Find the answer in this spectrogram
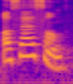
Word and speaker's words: ASELSAN: Aselsan diye okuyabiliyorum bunu. Askeri elektronik sanayi tabii ki bu. Ama bunu bilmene gerek yok. Kuruluşu da birazcık farklı çünkü. Aselsan diye okuyabiliyorsam ASELSAN dememe gerek yok.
